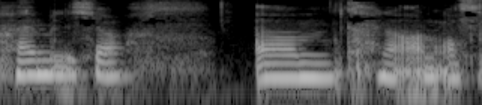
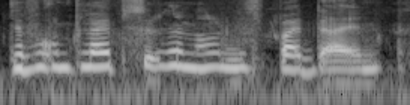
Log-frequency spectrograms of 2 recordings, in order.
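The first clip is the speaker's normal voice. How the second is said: higher-pitched exasperated reproach; scolding; 6 semitones higher, 4 dB louder than usual. Real, not acted. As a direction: chide a straying animal, voice raised in pitch. Scolding the stray animal. (vorwurfsvoll, mit höherer Stimme)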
